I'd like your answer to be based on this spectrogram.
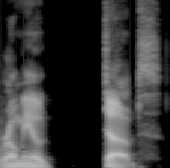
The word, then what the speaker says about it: Doubs: it had been saying it Romeo Dubs, like a W. – It's D-O-U-B-S is the spelling, D-O-U-B-S.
